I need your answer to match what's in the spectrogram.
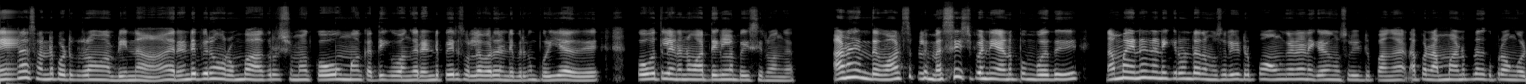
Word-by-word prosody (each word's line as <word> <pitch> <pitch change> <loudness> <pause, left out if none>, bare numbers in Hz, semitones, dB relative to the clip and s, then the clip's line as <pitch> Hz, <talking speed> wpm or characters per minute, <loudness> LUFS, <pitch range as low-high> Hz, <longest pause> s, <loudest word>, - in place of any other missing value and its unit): நேரா 240 +6 +6
சண்ட 245 -1 -1
போட்டுக்கிறோம் 220 -1 -1
அப்பிடின்னா, 195 0 -1 0.4
2 230 +4 +3
பேரும் 255 0 +3
ரொம்ப 225 +2 -1
ஆக்ரோஷமா 220 0 -4 0.2
கோவமா 225 +1 +2
கத்திக்குவாங்க. 200 0 -2
2 205 +2 -2
பேர் 230 0 +2
சொல்லவரது 210 0 +1
2 195 -1 -3
பேருக்கும் 200 +2 -6
புரியாது. 195 -2 +1 0.5
கோவத்தில 255 +2 +4
என்னன்னமோ 230 -1 0
வார்த்தைகள்லாம் 220 0 +1
பேசிருவாங்க. 185 -3 -6 0.5
ஆனா, 285 +3 +7
இந்த 255 -3 +3
வாட்ஸ்அப்ல 275 +4 0
மெசேஜ் 325 +5 0
பண்ணி 260 -1 +4
அனுப்பும்போது, 230 -1 0 0.5
நம்ம 275 +5 +4
என்ன 295 +3 +3
நினைக்கிறோன்றத 265 -1 0
நம்ம 220 -1 -4
சொல்லிட்டு 230 0 -2
இருப்போம். 225 +1 -3
அவுங்க 230 +1 -3
என்ன 240 - 0
நினைக்கிறாங்க 220 -1 -1
அவுங்க 210 -2 -6
சொல்லிட்டு 210 -1 -5
இருப்பாங்க. 200 0 -4 0.2
அப்ப 230 +2 -5
நம்ம 215 +2 -2
அனுப்பினதுக்கு 230 -1 -5
அப்புறம் 230 -1 -2
அவுங்க 205 -1 -4
225 Hz, 170 wpm, -21 LUFS, 210-240 Hz, 0.5 s, ஆனா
